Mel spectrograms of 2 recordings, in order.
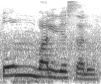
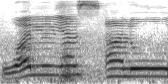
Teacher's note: میم ساکن کے بعد واو آ گیا تو ادھر اظہار شفی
